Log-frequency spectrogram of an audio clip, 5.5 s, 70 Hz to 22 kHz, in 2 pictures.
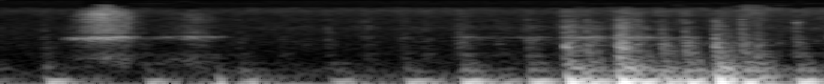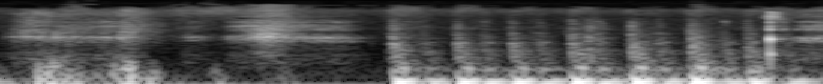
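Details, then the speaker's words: M45 front-end clunk: dull low clunks in uneven bursts as the front end is worked over bumps, from slightly loose, worn sway bar bushings (two bolts per side); the car also has an oil leak. "that my sway bar bushings are a little bit loose, and this is an easy job."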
